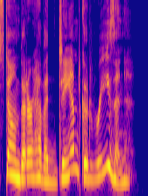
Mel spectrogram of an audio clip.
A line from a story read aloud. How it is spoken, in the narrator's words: she snapped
